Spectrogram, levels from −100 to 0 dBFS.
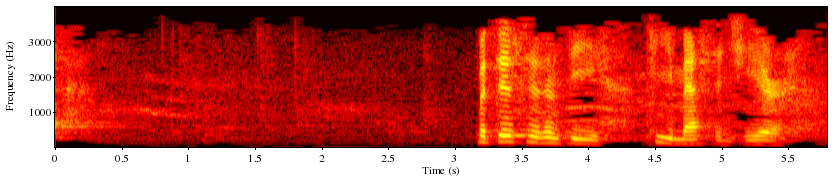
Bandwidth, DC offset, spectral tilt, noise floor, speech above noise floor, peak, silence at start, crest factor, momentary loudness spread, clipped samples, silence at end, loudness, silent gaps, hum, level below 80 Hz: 4 kHz; under 0.1%; -1.5 dB/octave; -64 dBFS; 34 dB; -10 dBFS; 0 s; 24 dB; 16 LU; under 0.1%; 0 s; -29 LUFS; none; none; -88 dBFS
